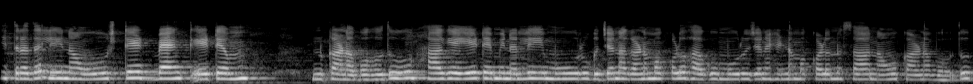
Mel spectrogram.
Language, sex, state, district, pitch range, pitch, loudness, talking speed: Kannada, female, Karnataka, Koppal, 245-275 Hz, 260 Hz, -18 LUFS, 155 wpm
